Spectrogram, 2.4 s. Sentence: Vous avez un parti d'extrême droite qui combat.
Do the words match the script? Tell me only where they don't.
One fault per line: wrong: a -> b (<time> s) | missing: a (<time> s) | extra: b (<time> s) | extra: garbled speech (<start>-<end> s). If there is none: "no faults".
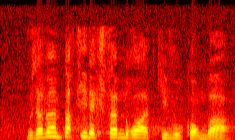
extra: vous (1.7 s)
